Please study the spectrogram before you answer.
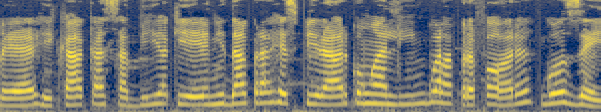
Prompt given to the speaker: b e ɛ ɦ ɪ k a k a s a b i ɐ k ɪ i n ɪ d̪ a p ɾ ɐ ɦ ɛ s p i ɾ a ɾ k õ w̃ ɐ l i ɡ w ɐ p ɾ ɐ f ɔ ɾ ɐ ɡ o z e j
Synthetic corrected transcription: b e ɛ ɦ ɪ k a k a s a b i ɐ k ɪ e n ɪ d̪ a p ɾ ɐ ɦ e s p i ɾ a ɾ k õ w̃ ɐ l ĩ ɡ w ɐ p ɾ ɐ f ɔ ɾ ɐ ɡ o z e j

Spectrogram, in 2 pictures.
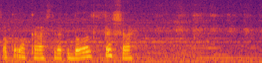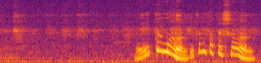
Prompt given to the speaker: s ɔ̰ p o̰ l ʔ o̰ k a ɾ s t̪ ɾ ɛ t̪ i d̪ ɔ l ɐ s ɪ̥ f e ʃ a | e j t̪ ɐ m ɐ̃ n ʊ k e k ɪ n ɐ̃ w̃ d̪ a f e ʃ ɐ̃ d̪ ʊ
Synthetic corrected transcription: s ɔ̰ k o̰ l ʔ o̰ k a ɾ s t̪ ɾ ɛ t̪ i d̪ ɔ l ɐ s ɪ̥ f e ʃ a | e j t̪ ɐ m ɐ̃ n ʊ k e k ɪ n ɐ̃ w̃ t̪ a f e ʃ ɐ̃ d̪ ʊ

